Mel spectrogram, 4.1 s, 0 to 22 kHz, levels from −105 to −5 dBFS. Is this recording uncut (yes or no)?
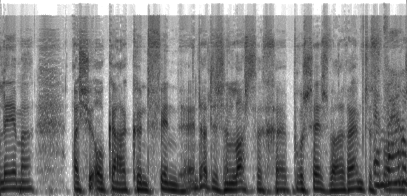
yes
